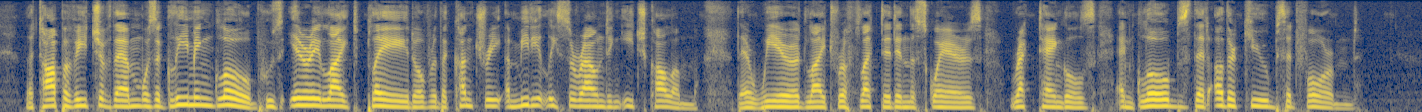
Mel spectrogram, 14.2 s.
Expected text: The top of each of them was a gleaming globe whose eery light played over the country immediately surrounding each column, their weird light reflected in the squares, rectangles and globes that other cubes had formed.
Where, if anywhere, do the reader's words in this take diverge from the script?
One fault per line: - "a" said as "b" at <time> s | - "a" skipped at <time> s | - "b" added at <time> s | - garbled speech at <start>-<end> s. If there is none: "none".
none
